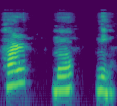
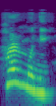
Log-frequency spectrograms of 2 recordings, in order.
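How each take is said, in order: First: "harmony" slowly split as har, mo, ny; syllable by syllable. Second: Said in the usual way. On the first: Shown as a demonstration. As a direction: pause between each syllable of "harmony". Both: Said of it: "I'm pronouncing it by syllables".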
